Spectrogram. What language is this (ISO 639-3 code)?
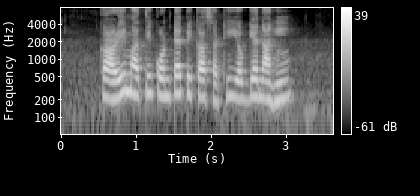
mar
